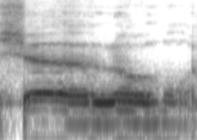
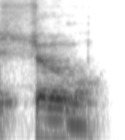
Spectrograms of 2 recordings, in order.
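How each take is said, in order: First: The vowel after the first sound is full. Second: The vowel after the first sound is very short. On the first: The speaker calls it wrong. "Bukan Shalomo" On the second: The speaker calls it right. "pembacaannya sangat pendek"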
